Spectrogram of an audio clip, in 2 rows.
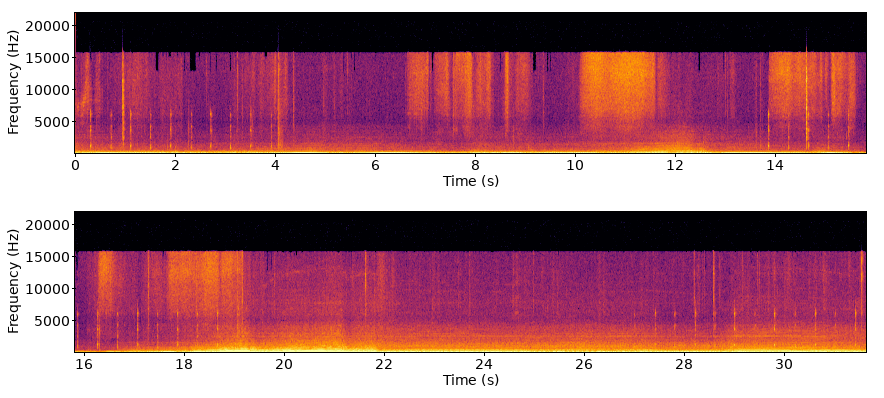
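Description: The 2022 Audi RS 3's 2.5-litre turbocharged inline-five, heard inside the cabin, rising and falling in pitch with throttle and the upshifts of its dual-clutch gearbox. It eases off around the middle, then pulls hard again for a few seconds, dropping sharply at a gear change. After that it settles to a steady cruise and begins climbing again near the end.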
